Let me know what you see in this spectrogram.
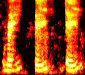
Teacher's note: In the diphthong A, the position of the tongue from the vowel A, which is a front vowel that is lower than the half closed position, and after that, the tongue moves to the direction of the vowel position I, that is a little above the half closed position, and the lips are spread. So, thus, it is gradually closing, such as rain, tail, etc.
